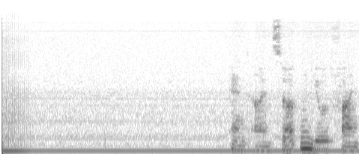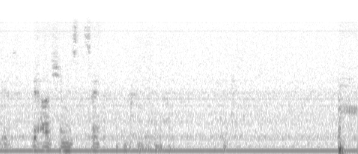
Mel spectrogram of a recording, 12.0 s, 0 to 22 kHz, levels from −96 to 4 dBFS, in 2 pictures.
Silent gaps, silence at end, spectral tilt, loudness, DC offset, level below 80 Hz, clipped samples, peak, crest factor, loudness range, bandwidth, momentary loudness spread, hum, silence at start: none; 0 s; -7.5 dB/octave; -44 LUFS; under 0.1%; -64 dBFS; under 0.1%; -20 dBFS; 26 dB; 16 LU; 13.5 kHz; 15 LU; none; 0.05 s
